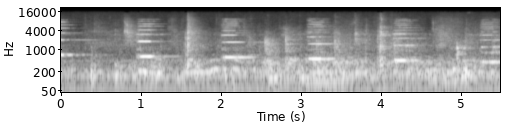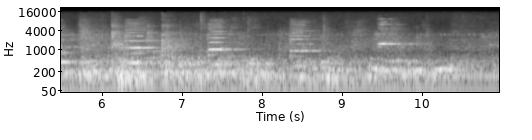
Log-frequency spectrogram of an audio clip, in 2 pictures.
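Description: Electronic voting system's signal while a vote is open: a sequence of short pitched electronic tones, about one a second, mostly stepping down in pitch.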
